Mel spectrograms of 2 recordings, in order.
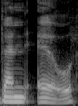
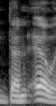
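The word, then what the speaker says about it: Dan'el: mikhail brings this opinion so it might actually be dan el and if you'll notice how it's spelled it's spelled dalai nun al-flamed without a yud so he was a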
